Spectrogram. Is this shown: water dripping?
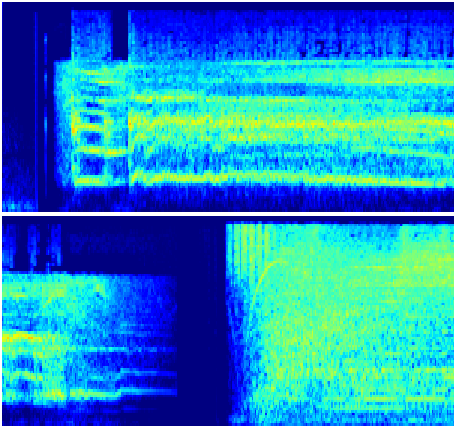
no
